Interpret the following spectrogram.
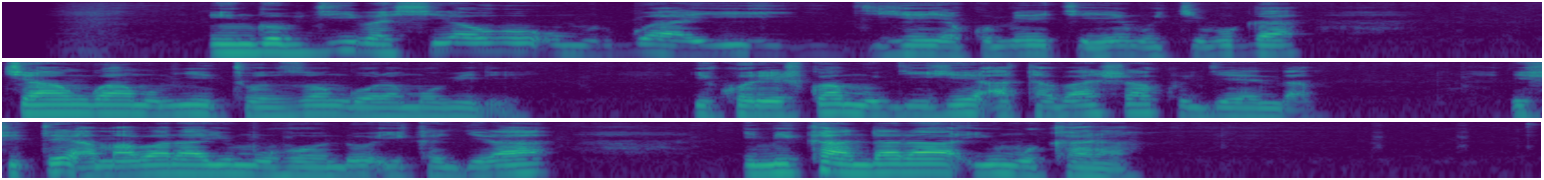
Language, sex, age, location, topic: Kinyarwanda, male, 18-24, Kigali, health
